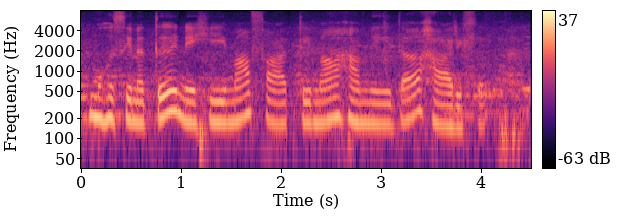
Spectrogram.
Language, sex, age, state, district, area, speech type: Sanskrit, female, 18-30, Kerala, Malappuram, urban, spontaneous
